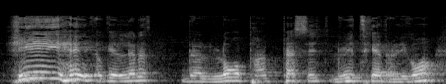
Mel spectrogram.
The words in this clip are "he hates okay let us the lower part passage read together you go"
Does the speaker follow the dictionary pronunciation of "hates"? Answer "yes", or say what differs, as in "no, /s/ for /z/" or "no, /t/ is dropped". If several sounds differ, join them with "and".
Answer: no, /s/ is dropped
